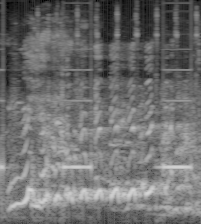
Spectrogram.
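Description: A woman laughing in a quick, wavering run of giggles. A short steady beep sounds about once a second.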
